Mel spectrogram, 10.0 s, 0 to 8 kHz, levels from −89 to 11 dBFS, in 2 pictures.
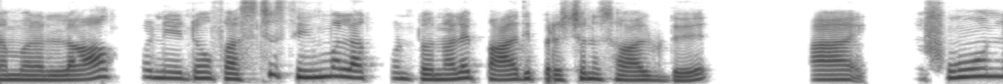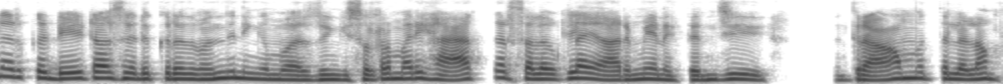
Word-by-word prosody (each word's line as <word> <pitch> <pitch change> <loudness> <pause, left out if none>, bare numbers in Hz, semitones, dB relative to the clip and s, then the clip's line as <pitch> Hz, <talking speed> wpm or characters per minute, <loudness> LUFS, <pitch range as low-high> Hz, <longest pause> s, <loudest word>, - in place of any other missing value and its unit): நம்ம 165 -1 +1 0.2
லாக் 225 +11 +1
பண்ணிட்டோம் 220 -3 -1
ஃபஸ்டு 195 - -1
சிம்ம 260 +3 +3
லாக் 230 0 -2
பண்ணிட்டோம்னாலே 185 0 +1
பாதி 170 +5 +3
பிரச்சனை 190 +3 +1
சால்வடு. 150 -3 0 0.7
ஆ - - +3 0.5
ஃபோன்ல 275 +4 0
இருக்க 250 -2 -2
டேட்டாஸ் 215 0 +2
எடுக்குறது 190 -1 0
வந்து 215 +4 +3
நீங்க 190 -3 -1
ம 165 - +1
நீங்க 170 -1 -1
சொல்ற 175 +2 +1
மாரி 205 +1 +1
ஹேக்கர்ஸ் 190 +7 -1
அளவுக்குலாம் 185 +1 +2
யாருமே 165 +4 +1
எனக்கு 160 -1 -2
தெரிஞ்சு 170 +3 0 0.6
கிராமத்துலலாம் 190 +2 +1
190 Hz, 160 wpm, -19 LUFS, 170-220 Hz, 0.7 s, சிம்ம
